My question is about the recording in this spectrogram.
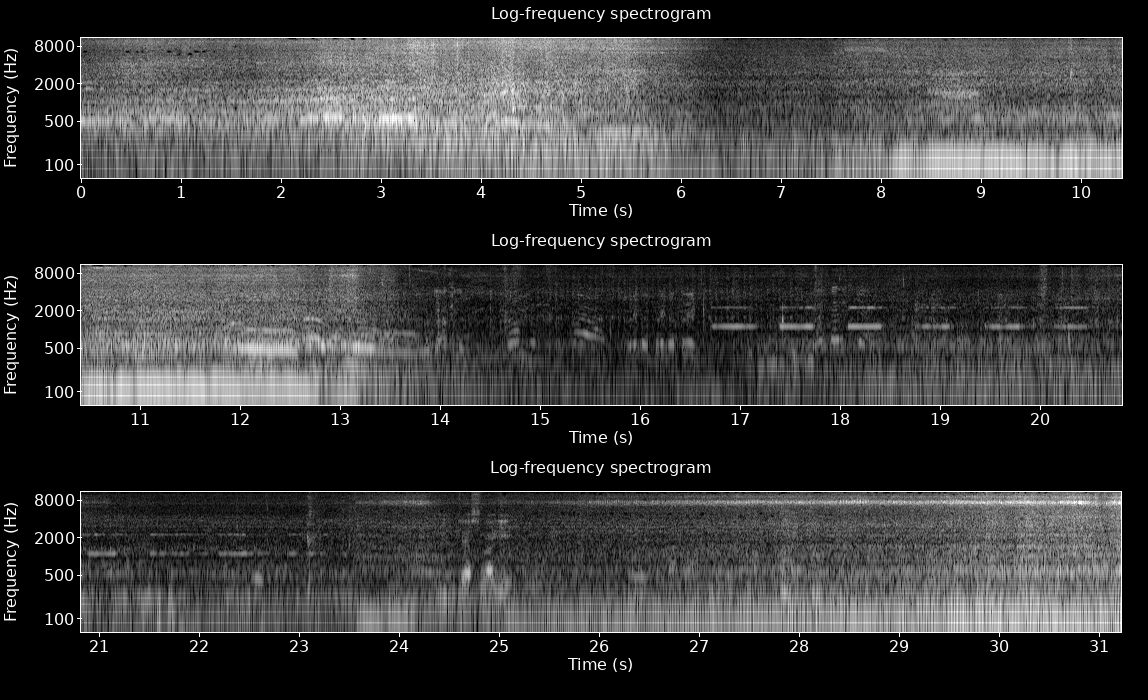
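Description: Truck engines labouring up a steep muddy climb: revving with rising pitch, then a heavy low steady drone that cuts off suddenly. After that a reversing beeper sounds a regular series of short beeps for several seconds, and a low engine drone builds again near the end.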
